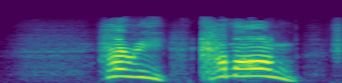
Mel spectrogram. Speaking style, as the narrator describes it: shrieked Hermione from the centre of the knot of people now fighting to get out

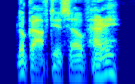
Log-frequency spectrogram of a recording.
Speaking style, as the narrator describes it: saying gruffly

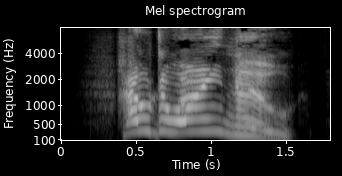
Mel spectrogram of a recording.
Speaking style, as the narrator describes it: bellowed Harry

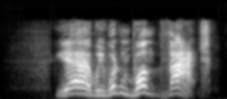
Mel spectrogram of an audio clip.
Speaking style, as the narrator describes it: Ron shouted angrily

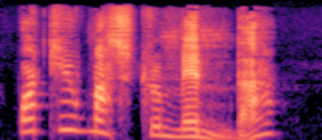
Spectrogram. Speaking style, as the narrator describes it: said little Professor Flitwick squeakily

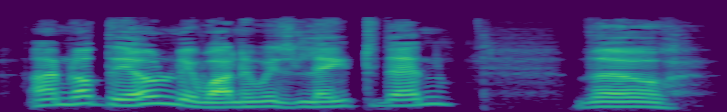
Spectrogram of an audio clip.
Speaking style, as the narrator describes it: sighed

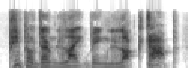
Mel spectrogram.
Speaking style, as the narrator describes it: Harry said furiously

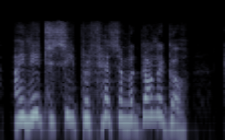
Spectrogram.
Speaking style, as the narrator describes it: gasped Harry, the breath tearing his lungs

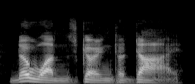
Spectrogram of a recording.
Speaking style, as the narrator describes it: said Kingsley Shacklebolt in his deep, calming voice

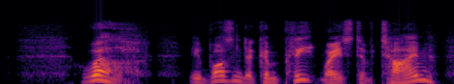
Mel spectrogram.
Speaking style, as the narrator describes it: Ron panted

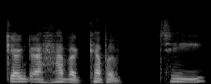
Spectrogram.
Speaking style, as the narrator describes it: Ron's feeble mutter

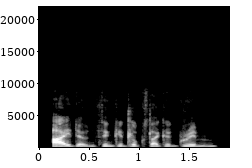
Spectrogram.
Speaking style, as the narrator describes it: she said flatly

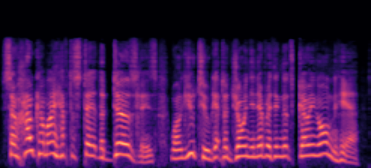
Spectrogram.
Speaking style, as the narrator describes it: said Harry, the words tumbling over one another in a rush, his voice growing louder with every word

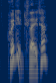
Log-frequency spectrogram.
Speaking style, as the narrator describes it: said Harry happily

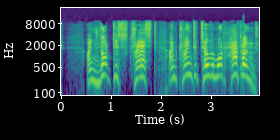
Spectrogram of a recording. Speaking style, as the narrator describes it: Harry said furiously

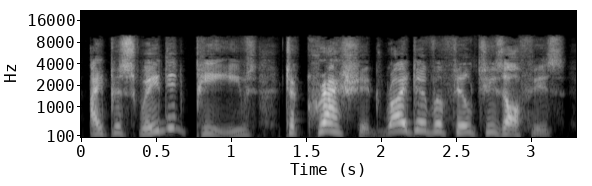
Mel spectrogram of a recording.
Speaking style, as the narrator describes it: said Nick eagerly

